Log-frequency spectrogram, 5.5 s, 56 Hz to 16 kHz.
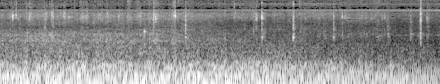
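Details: VW Golf VR6 driving after the drivetrain repair that followed clunking, clanging and loss of drive on a 4th-to-5th shift: a steady low road rumble and engine drone with no clunks or knocks. The noise is gone and it drives normally.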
